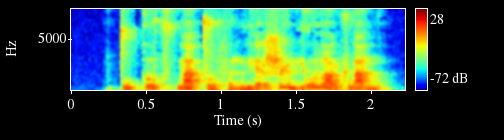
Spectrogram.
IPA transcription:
t̪u˧˥kɤ˧˥ t͡sʰwä˥˩ t̪ɤ˨˩fə˥˩n ljɛ˧˥ ʂɻ̩˥˩n̪jo˥ʊ̯ lɑ˧˥ʊ̯ʈ͡ʂwa˥˩n

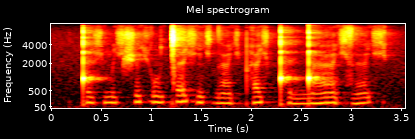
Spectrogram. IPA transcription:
ǃeçmeçʃə̃çwũ ǀɛçɛ̃ç dæ̃ːçpʰæçǃʰe ŋ͡ǃæ̃ːçzɛ̃ç

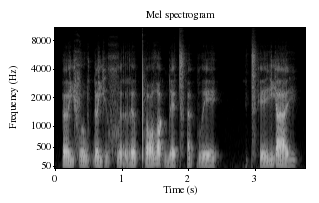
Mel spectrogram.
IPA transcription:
œjfowɗœj ixʷarə pʼoðˤœɡ͡bɛ t͡sʼakʷe | t͡sʼei̯ jai̯

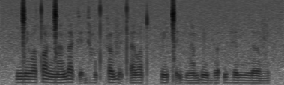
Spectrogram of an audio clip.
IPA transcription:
ŋ͡ǀẽwʌtˤɛ ŋ͡ǀãw akɛ̰ɡʱɛ̃tˤkuv ɛ̰tʼawetˤpːẽ ǀḛwɡã bwẽwbʌ ʔuɦɛwlːʌv

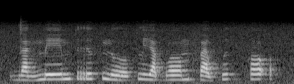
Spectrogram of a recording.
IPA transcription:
da˩˦nmeː˦˥mprɯ˦˥k̚ noː˩˦kli˨˩a̯ bɔː˦˥mfa˨˩wpɯ˥˩k̚pʰɔ˥˩ʔ

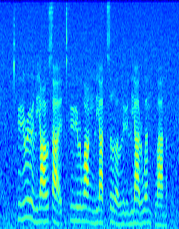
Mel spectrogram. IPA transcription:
t̪ʰy˧˥ɻɻ̩˥˩ljɑ˧˥ʊ̯sa̰˨˩ɪ̯ t̪ʰy˥ɻwɑ˥˧ŋ ljä˥˧t͡sɹ̩˥˩ɤ˩ ly̰˨˩ljä˥˧ ɻwə˥˩nxwa˩n

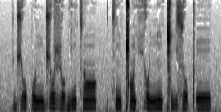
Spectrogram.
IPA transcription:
d͡ʒo˨po˨ɲ d͡ʒo˦ɮo˨ɡĩ˦ t͡sɔ̃˦ | t͡sĩ˨ ǁɔ̃˨ço˦˨ ɲĩ˦ǁi˦zo˦ pʼe˦

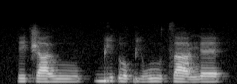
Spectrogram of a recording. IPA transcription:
ɪ˦˨t͡ʃaː˦ɣuː˦ | ɡ͡bi˦ɗo˨ ɓi˨wuː˦˨ t͡saː˦˨ŋɛ˦

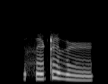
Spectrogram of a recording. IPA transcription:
θi ʈiðy

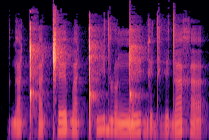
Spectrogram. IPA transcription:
ɡaǃʰaǁɛba ǃʰidɹʌ ŋ͡ǃeɡe dʱedaxa

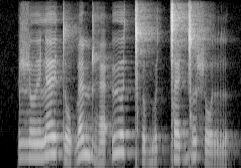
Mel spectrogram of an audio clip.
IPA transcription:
ɮɵ˧ɪ̯lɛ˥ɪ̯ to˩bæ˥ɳɖʱæ˩ ʔʉ˥ə̯ ǀʰɵ˩bɵ˥ ǀɛ˧ɡ͡ǀɵ˥ɬo˩r

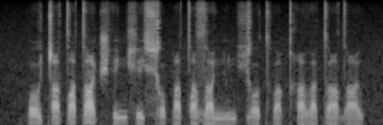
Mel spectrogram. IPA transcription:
pɔco tˤytˤyt͡ʃʰeɲ xeɕɔpɛ tˤyzˤeɲoɲ çɔtʰɔ qʰiðˤitɔdˤu

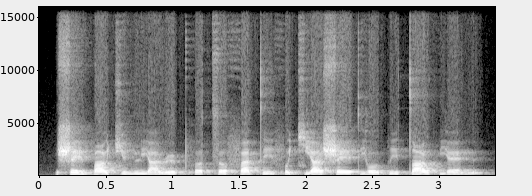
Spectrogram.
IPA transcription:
ʂe˥˨ɪ̯ pɑ˥˨ʊ̯t͡ɕy˨˦nljä˨˩ɻɻ̩˦ pʰɤ˨˩t͡sɤ˨˦ fä˦t̪i˥˨fɤ˩ t͡ɕjä˥˨ʂe˦ɪ̯t̪jo˨˦ʊ̯pi˨˦ t̪ɑ˥˨ʊ̯pjɛ˨˩n

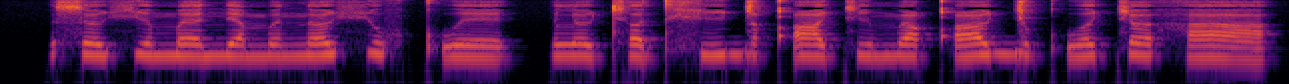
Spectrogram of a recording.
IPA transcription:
søçɪ mɛ nʲamønœ çøxʷkʷʼe | løcʰɐtʲ xi ɟɪqʼa cimø qʼœ ɟɐkʷʼɐ cœha

